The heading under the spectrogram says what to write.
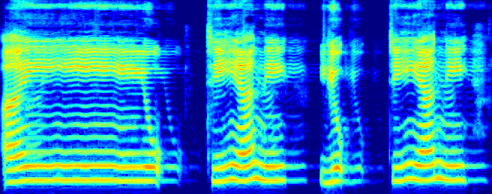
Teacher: حمزہ ساکن کا جھٹکا اچھے سے دیجئے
